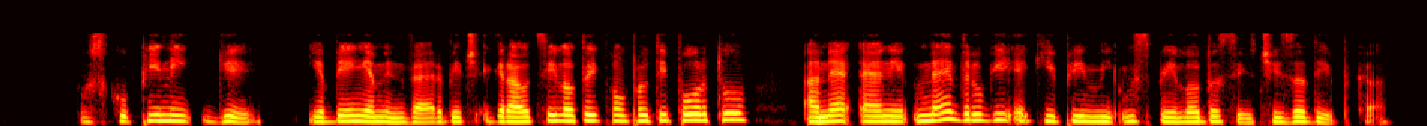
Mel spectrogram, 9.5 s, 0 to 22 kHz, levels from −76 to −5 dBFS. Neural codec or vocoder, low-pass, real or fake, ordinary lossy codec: codec, 16 kHz, 1.1 kbps, Voila-Tokenizer; 7.2 kHz; fake; none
